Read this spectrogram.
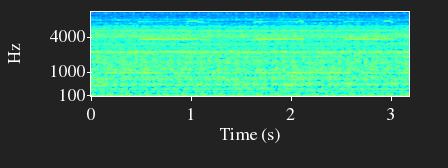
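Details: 2008 Audi S8 5.2L FSI V10 at idle: a thin, high hissy whistle rides over the engine, a vacuum leak caused by a faulty throttle body gasket.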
